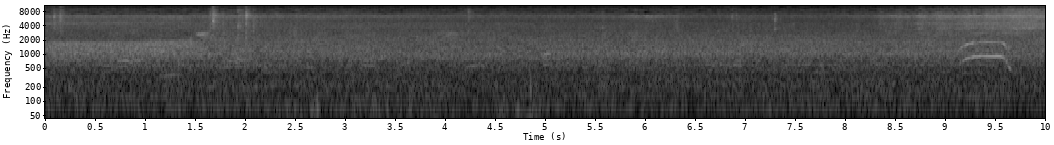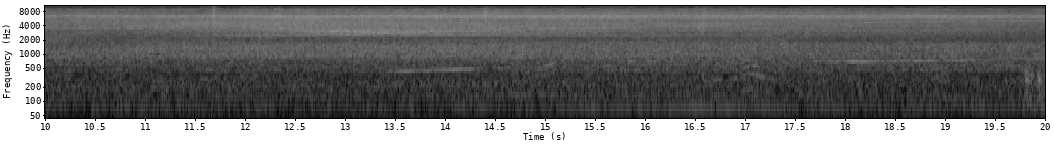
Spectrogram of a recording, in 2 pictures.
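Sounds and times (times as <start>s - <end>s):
wind on microphone: 19.6s - 20.0s.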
